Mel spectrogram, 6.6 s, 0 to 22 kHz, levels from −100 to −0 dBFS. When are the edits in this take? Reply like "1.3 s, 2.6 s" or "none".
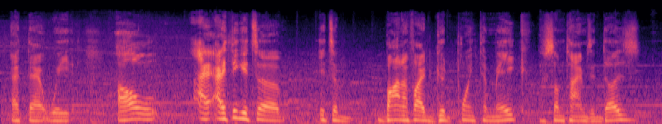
none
